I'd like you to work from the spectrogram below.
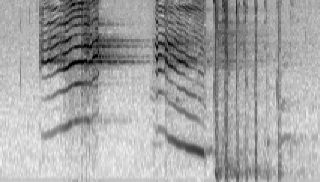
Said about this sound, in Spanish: La puerta de la cocina.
